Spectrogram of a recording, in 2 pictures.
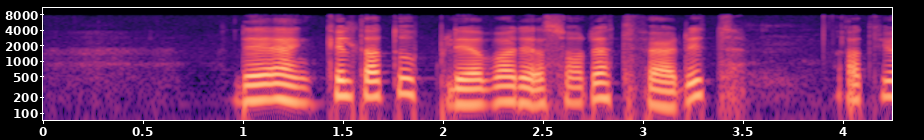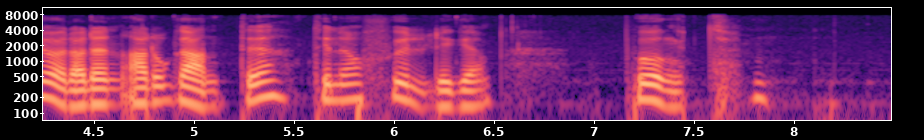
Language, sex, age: Swedish, female, 53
